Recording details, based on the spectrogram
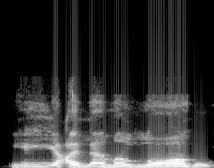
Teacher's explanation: उससे पहले जबर है अल्लाह के नाम से पहले, तो यअलमल्लाहु इधर लाम को हैवी करना है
